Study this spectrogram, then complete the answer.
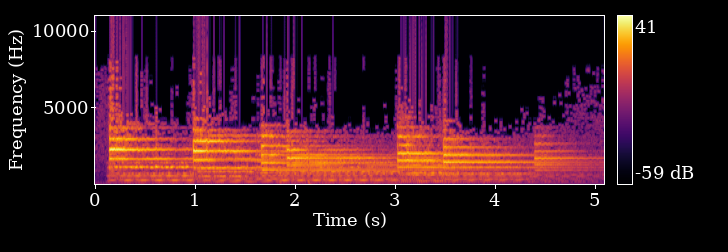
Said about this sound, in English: The bell!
